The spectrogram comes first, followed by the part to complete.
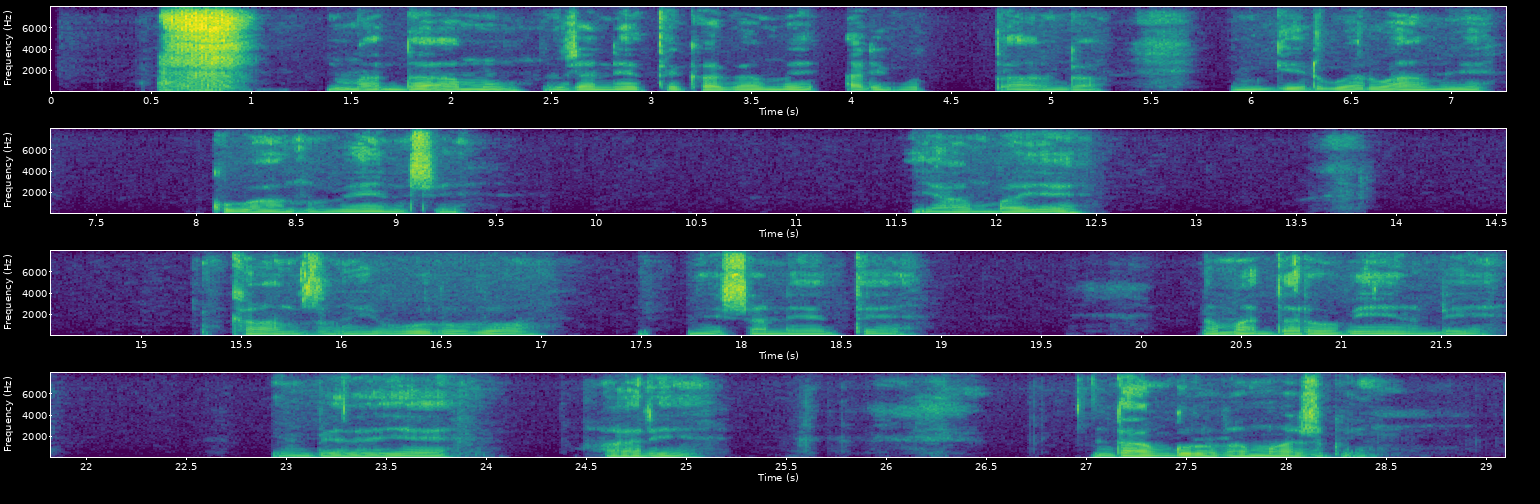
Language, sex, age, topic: Kinyarwanda, male, 25-35, health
